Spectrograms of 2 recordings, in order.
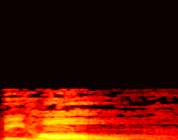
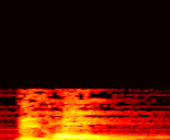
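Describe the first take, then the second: First: The word is said in a calm reading tone. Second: The word is said with strong, exclaiming force.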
